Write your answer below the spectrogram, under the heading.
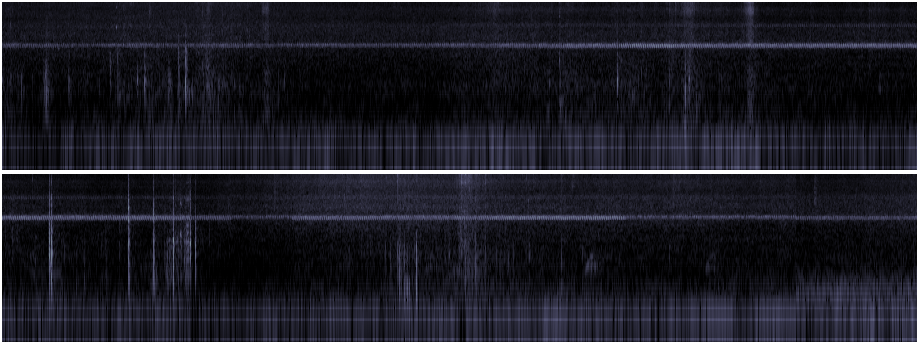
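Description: A cricket's steady high-pitched trill at night, with scattered light clicks and taps and a low rumble of wind or handling on the microphone.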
